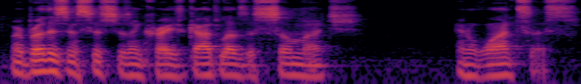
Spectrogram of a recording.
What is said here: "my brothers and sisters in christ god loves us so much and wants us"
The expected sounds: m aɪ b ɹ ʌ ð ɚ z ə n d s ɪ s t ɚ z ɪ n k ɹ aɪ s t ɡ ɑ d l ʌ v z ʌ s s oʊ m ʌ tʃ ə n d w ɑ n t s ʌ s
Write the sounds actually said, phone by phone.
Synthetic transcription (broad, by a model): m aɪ b ɹ ʌ ð ɚ z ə n s ɪ s t ɚ z ɪ n k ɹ aɪ s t ɡ ɑ d l ʌ v z ʌ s s oʊ m ʌ tʃ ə n w ɑ n t s ʌ s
